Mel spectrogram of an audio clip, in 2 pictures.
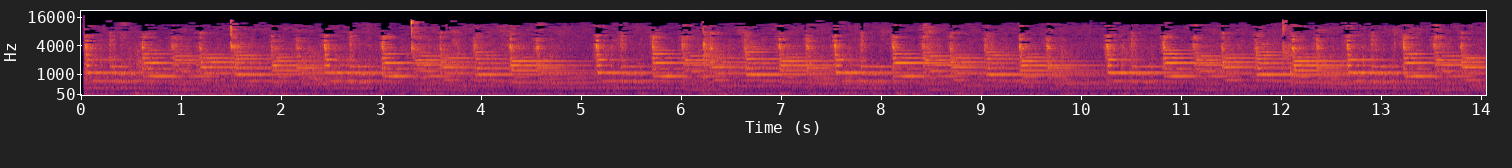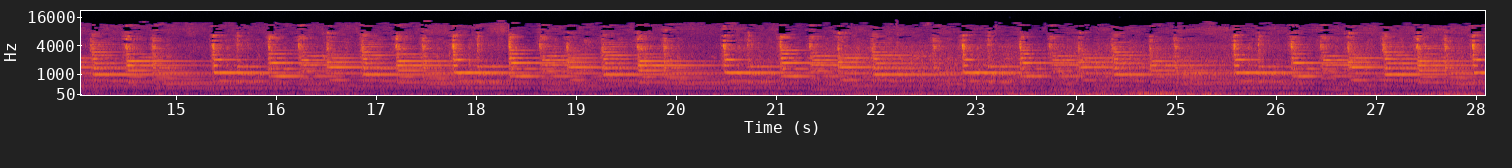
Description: St Peter's tubular bells

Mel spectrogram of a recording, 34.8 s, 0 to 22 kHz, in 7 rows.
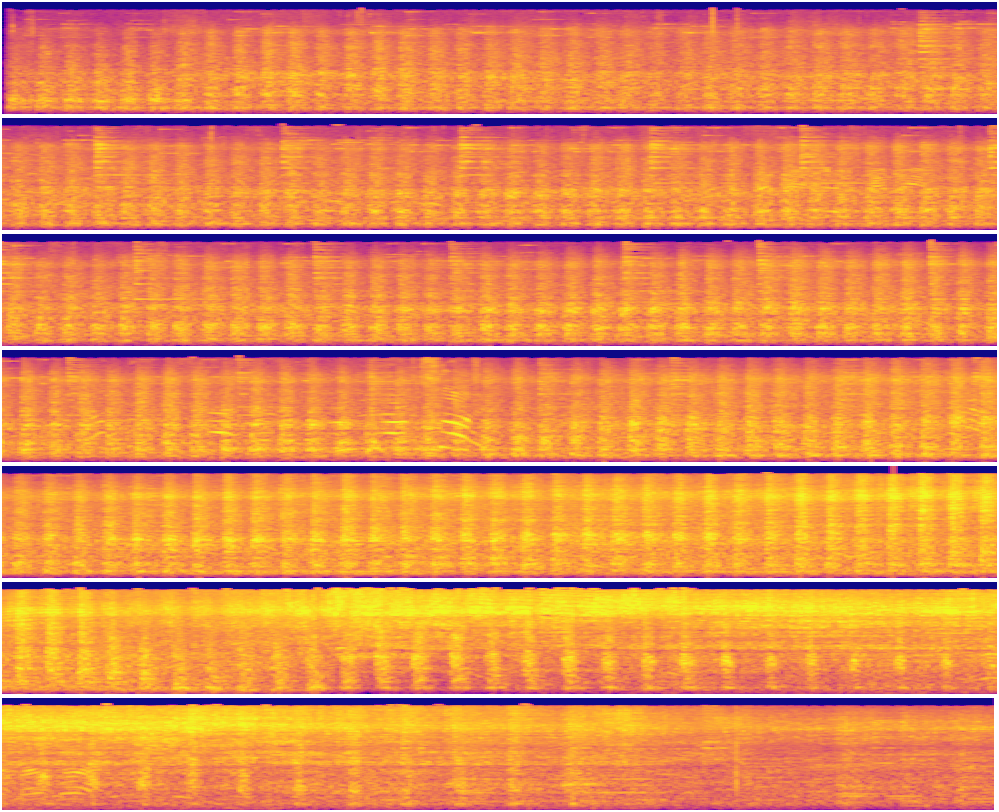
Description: hudswell clarke 0 6 0 saddle tank engine

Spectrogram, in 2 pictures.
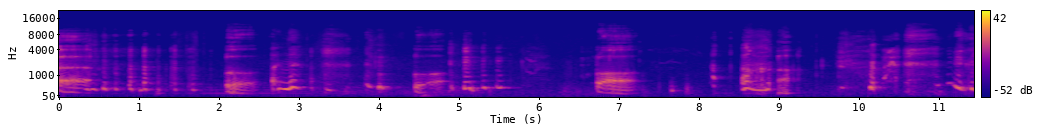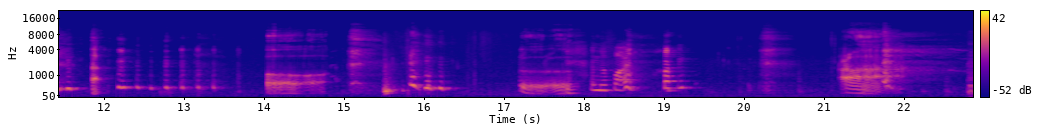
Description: burp

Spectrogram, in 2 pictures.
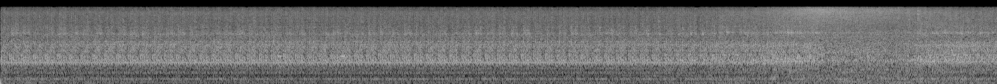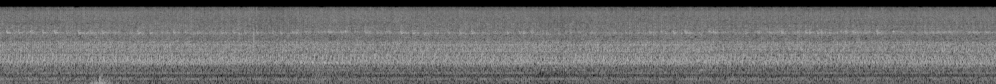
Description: broken air conditioning fan

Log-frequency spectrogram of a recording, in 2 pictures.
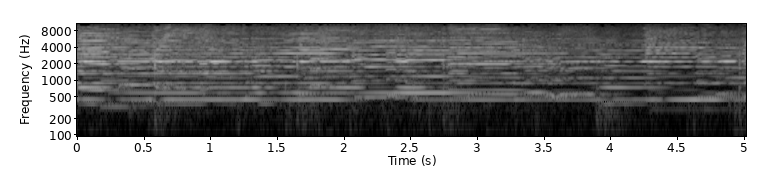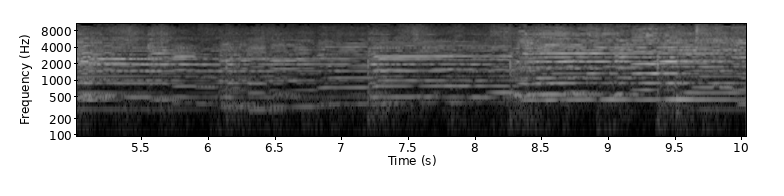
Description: beautiful swedish music

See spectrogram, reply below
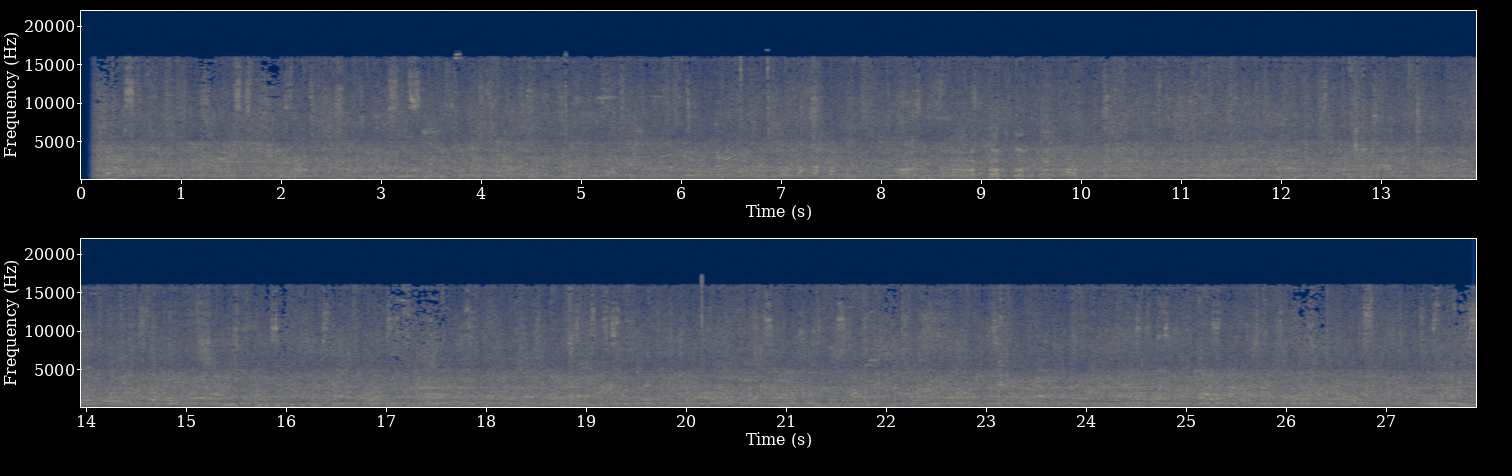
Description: ambient preshow hubbub; at madeindagenham

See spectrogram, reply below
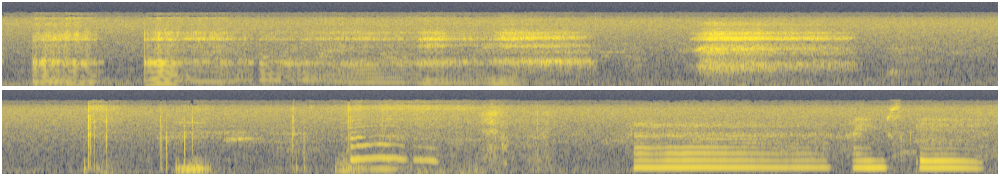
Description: ahahah

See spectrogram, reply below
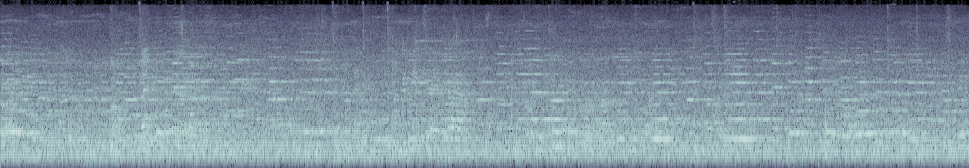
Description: violin at st paul s tube

